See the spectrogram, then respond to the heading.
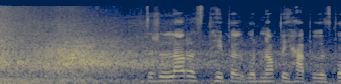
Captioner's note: cars drive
